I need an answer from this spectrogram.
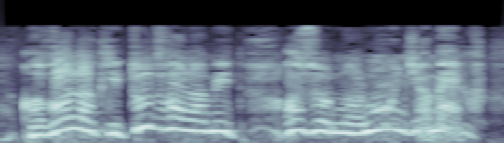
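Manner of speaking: quick, high-pitched puppy demand; puppy getting mad at the flowers; angry. A narrator's reading. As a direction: snap at the daisies in a fit of temper. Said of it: "dühödött fel a kiskutya".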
